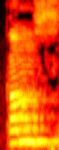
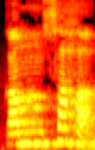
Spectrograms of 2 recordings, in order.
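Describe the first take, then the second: First: The word ends on a bare consonant. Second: The word ends on a full vowel and breath. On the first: The speaker calls it wrong. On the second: The speaker calls it right.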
